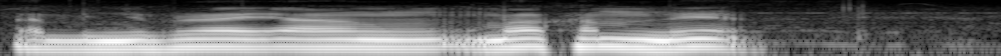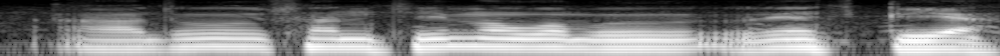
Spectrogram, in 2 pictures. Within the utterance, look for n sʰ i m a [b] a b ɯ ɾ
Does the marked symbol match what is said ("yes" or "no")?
no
